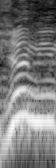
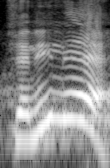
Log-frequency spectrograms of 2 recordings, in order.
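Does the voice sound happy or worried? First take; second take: worried; happy. First: The name is said in a worried voice. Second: The name is said in a happy voice.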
